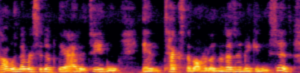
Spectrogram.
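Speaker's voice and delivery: ordinary delivery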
